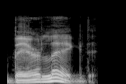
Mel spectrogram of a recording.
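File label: "barelegged", British English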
